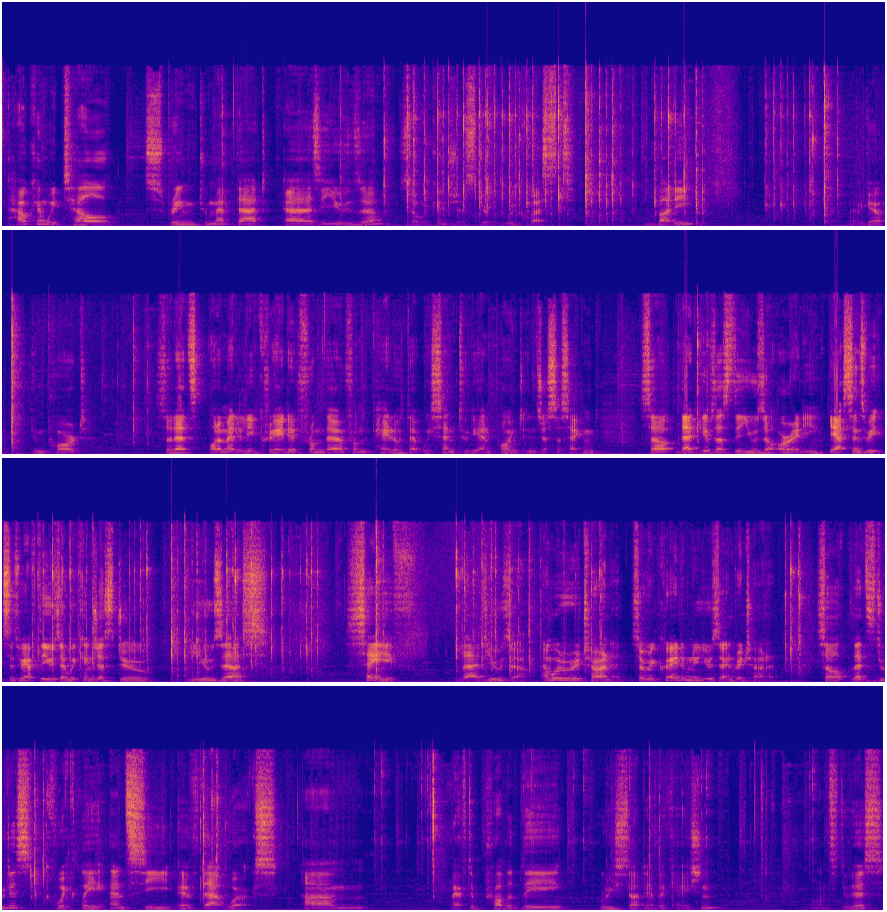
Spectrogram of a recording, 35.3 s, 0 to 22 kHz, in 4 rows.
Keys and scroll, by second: 2.2 Left, 4.0 alt+l, 4.3 shift+r, 5.2 shift+b, 5.8 BackSpace, 6.9 space, 7.6 Left, 8.2 alt+Return, 10.1 Right, 15.0 Right, 15.5 Right, 15.7 Down, 18.5 space, 19.3 BackSpace, 20.1 BackSpace, 21.4 Return, 22.5 Escape, 22.7 Escape, 23.3 Right, 23.5 super+s, 25.5 super+s, 26.9 super+1, 33.6 Escape.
